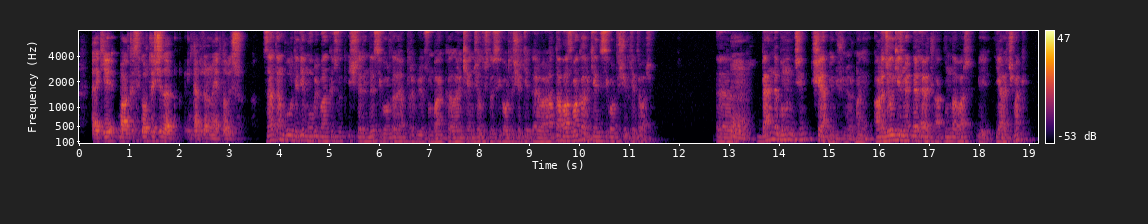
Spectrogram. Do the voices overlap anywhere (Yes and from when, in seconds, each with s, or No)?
No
